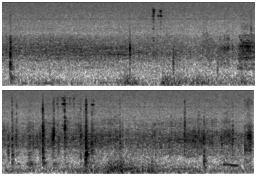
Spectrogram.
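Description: Wind rumble on the microphone, with a sharp click just as a car door handle is pulled, then scattered light clicks and knocks.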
